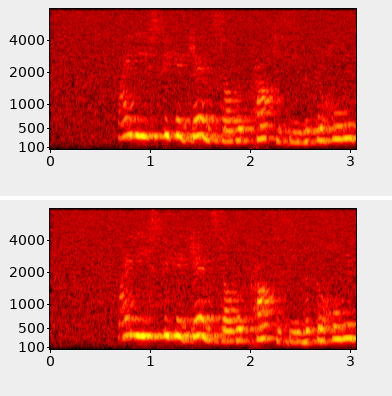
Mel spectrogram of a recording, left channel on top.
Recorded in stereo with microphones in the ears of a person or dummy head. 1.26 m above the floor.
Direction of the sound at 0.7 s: 25° left (ahead or behind).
